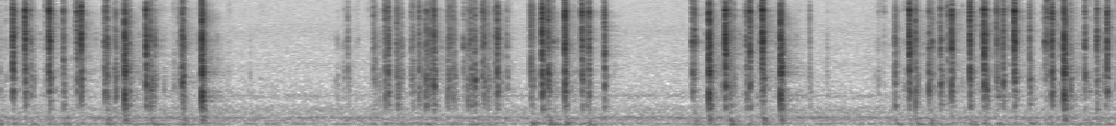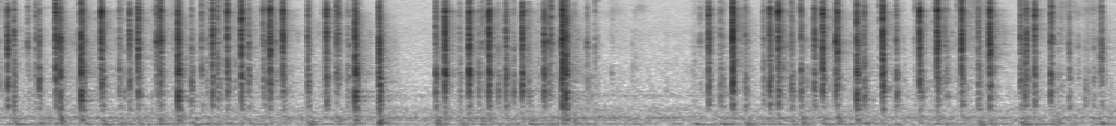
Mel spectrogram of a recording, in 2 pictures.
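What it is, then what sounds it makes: Plastic mechanical keyboard. The fingertips of both hands type on a white full-size MSI plastic mechanical keyboard with hollow keys. Its sharp, bright clicks and clacks come in quick bursts separated by short pauses, each keystroke dying away almost instantly.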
